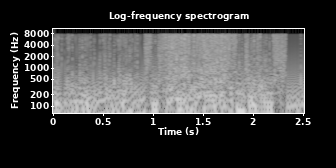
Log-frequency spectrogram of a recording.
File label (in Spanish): "debido", aproximants; laboratori fonetica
